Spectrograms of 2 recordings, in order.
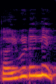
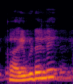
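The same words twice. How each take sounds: First: കൈവിടല്ലേ cried much higher and louder; urgent high plea. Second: Said in the usual way. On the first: Acted. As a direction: plead in sudden alarm, pitch jumping. Friend begging her to hold on. (ഉയർന്ന ശബ്ദത്തിൽ പരിഭ്രമിച്ച അപേക്ഷ)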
